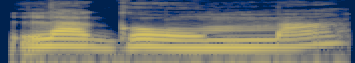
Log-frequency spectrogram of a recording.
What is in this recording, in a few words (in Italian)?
"tire", Italian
